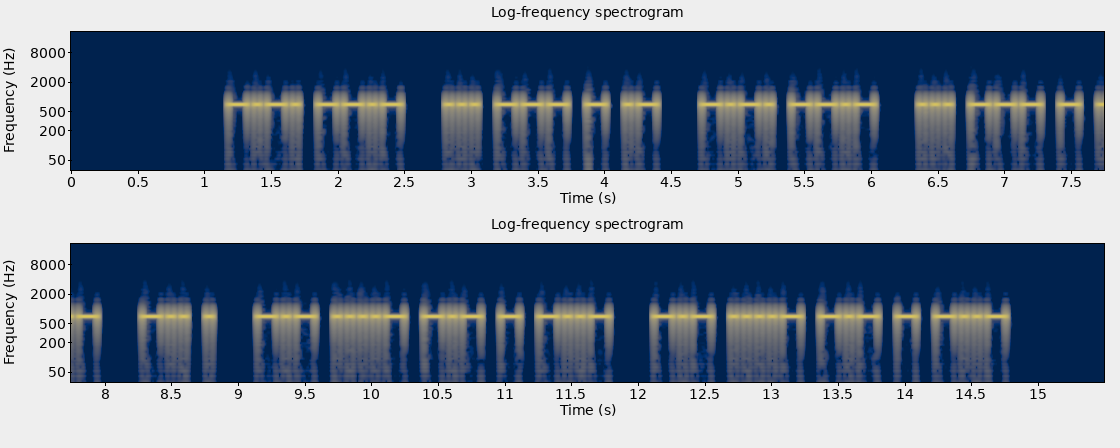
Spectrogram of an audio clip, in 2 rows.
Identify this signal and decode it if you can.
Morse code, heard as a keyed tone, about 25 wpm, 700 Hz. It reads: CQ SOTA CQ SOTA DE K4KTX K4KTX
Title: SOTA QSO Practice 25wpm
